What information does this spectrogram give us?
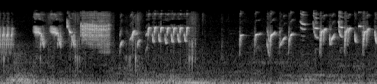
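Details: Male European goldfinch singing to a female, who accepts him; loud fast twittering with buzzy nasal bursts and trilled runs of rapid notes, continuous and energetic throughout.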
